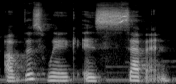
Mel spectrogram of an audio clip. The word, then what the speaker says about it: Sevyn: Also, please note that the correct pronunciation of this wig is 7, just like the number 7. So I was thinking it was SEVYN.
